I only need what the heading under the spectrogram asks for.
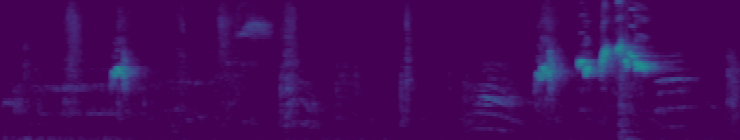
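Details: Red-whiskered bulbul uttering scattered chirps and clicks, then a loud, jumbled phrase of rolling whistled notes toward the end.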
